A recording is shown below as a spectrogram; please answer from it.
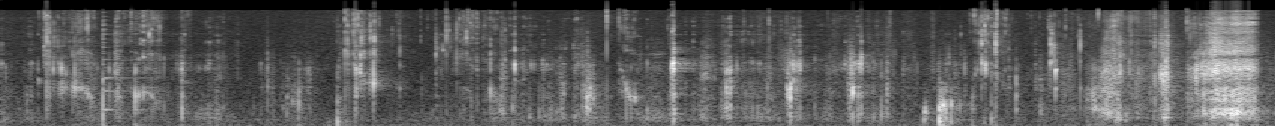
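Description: Close-miked chewing of a mouthful of Burger King Whopper cheeseburger, many small crackles and clicks, then a loud bite into the sesame bun near the end.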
